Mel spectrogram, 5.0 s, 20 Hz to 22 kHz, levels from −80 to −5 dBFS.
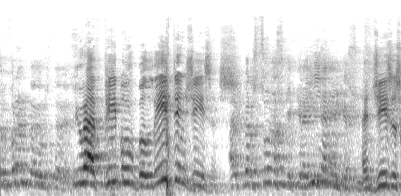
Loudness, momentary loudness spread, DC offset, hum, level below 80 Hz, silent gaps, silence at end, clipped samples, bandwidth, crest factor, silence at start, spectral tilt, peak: -27 LUFS; 16 LU; under 0.1%; none; -60 dBFS; none; 0 s; under 0.1%; 15.5 kHz; 20 dB; 0 s; -3 dB/octave; -6 dBFS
